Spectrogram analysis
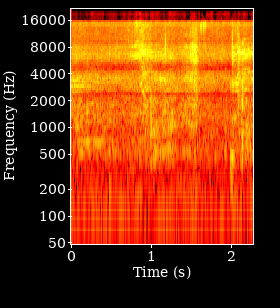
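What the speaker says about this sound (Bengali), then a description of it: "এইভাবে খুন্তি দিয়ে নাড়াচাড়া করছি" Carrot goja sweets frying in oil, stirred with a spatula: a soft continuous sizzle with a few light scrapes and one sharp tap of metal near the end.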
